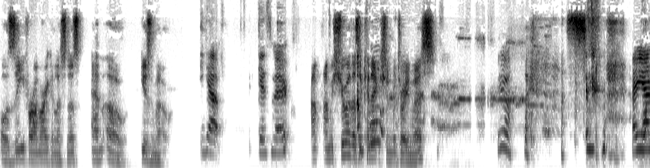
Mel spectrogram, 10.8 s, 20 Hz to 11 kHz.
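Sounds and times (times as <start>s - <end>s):
speech: 0.1s - 7.5s, 8.3s - 10.8s
laughter: 5.4s - 7.3s, 8.3s - 10.8s
cockerel crowing: 6.1s - 9.2s.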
